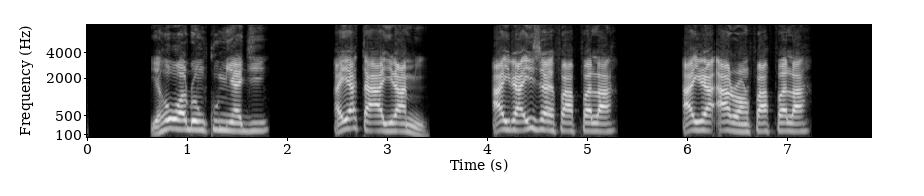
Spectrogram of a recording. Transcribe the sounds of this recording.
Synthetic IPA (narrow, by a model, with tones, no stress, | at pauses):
je˨ɦo˦wa˦ɖo˦ŋ̩˦ku˦mĩ˦a˨d͡ʑi˦ | ɛ̰˦ja˦t̪a˨a˨jɾa˦mḭ̃˨ | a̰˦jɾa˦i˦s̬ɾa˦e˨lɸa˦ɸɛ˦la˦ | a˦jɾa˦ʔa˦ɾɔ̃˨nɸa˦ɸɛ˦la˦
